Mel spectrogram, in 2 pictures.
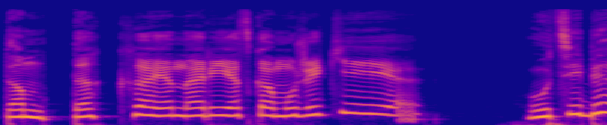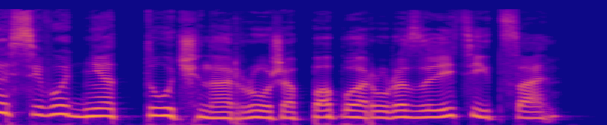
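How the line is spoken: Chuckling. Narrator (Russian): хохотнул Саня

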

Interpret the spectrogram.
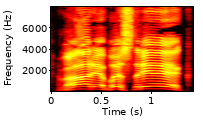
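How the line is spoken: Shout. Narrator (Russian): крикнул

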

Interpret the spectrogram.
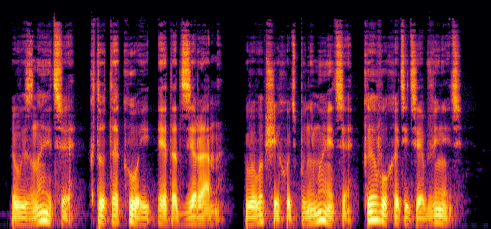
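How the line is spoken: Calm inquiry. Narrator (Russian): Спокойным голосом поинтересовался Дар Аннат

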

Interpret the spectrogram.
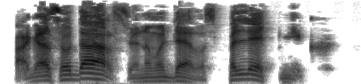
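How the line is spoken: Growling. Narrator (Russian): прорычал Гордон

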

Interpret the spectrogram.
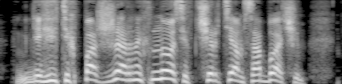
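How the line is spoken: Teenager shouting. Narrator (Russian): крикнул подросток

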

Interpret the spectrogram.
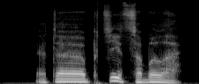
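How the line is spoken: Quiet. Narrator (Russian): сказал Николин тихо

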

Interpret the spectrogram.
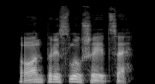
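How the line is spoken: Sharp curt remark. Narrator (Russian): резко бросил я

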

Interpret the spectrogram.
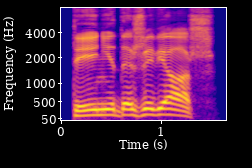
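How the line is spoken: Roaring. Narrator (Russian): взревел Громов

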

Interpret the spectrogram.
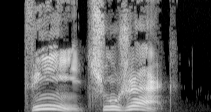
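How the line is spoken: Nasal, dismissive. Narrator (Russian): гнусаво и пренебрежительно заявил тот

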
